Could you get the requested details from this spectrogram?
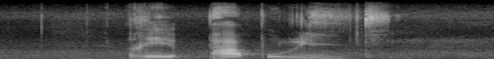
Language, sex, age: Southern Sotho, male, 22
